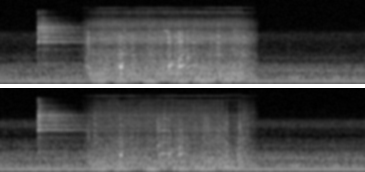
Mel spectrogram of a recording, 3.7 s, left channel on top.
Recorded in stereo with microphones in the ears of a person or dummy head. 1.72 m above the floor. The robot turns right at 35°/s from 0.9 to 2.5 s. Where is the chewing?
10° right (ahead or behind), 3.5 m.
